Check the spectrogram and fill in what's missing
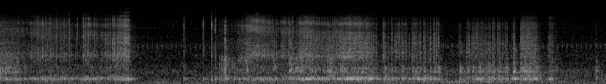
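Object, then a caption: Chalkboard surface. Long red stiletto nails tap and scratch across a flat, dark grey matte chalkboard, a solid board. Dry scraping strokes with bright, hissy edges mix with quick clicking taps and a steady mid-range tone, pausing briefly before the scratching resumes.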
